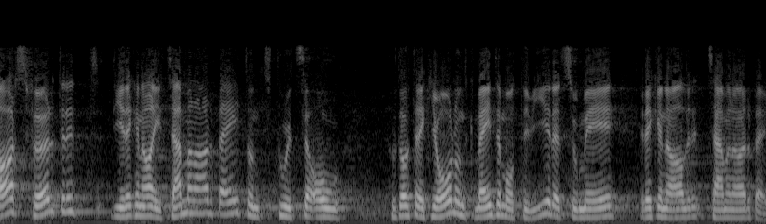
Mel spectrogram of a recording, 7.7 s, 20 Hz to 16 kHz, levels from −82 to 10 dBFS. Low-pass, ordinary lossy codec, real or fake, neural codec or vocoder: 7.2 kHz; none; real; none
